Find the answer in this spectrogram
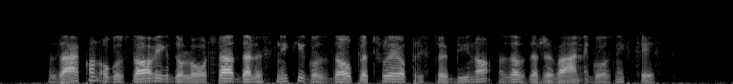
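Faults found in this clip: Buzzy, gravelly roughness throughout the speech, nothing above 4 kHz. GSM full-rate codec, which fits 13 kbps: vocal-tract model driven by sparse regular pulses.

Brief rough, metallic ring at 2.12–2.19 s and 5.78–5.89 s, about 60 ms each. Lost GSM frames, which fits three 20 ms frames: last good frame repeated.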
